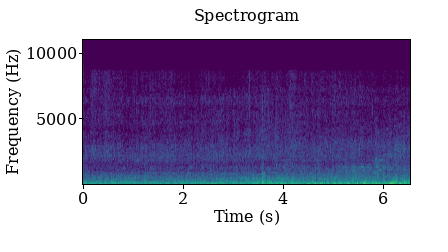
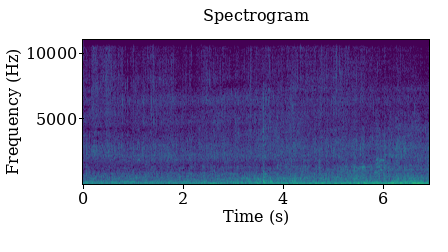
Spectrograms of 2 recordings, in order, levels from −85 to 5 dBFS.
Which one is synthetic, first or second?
first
